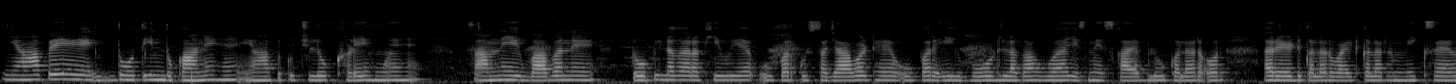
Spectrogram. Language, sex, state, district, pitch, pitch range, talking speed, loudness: Hindi, female, Bihar, Saran, 195 Hz, 190-200 Hz, 170 wpm, -33 LUFS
